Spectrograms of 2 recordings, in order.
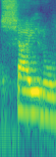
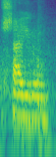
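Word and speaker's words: χαίρω: terminando 5 4 63 Cairo é chairo no caso né a gente lê cair porque a a antiga pronúncia né quando c h não é faria essa k ou chairo um verbo primário ser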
